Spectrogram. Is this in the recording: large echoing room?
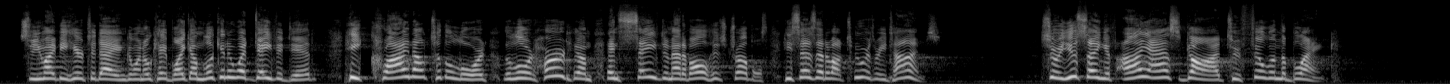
yes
